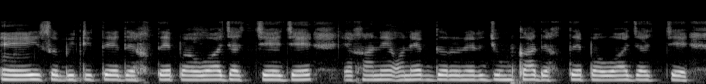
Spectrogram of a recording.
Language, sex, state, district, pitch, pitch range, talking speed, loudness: Bengali, female, Assam, Hailakandi, 215 Hz, 210-220 Hz, 110 wpm, -15 LUFS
